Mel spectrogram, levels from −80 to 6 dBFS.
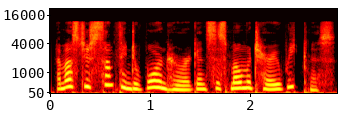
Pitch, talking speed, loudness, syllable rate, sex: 255 Hz, 230 wpm, -15 LUFS, 6.6 syllables/s, female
